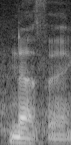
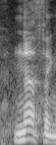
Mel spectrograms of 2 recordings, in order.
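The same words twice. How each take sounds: First: It is said in a softer voice. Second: It is snapped out sharply.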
